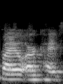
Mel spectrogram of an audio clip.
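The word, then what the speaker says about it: bioRxiv: were talking about on bio our xiv it's pronounced bio archive so that's the print and it's since been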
